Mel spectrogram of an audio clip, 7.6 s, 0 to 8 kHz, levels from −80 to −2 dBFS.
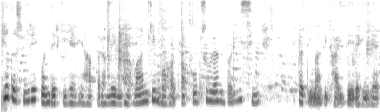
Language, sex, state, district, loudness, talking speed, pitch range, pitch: Hindi, female, Chhattisgarh, Kabirdham, -38 LUFS, 155 wpm, 160-230 Hz, 190 Hz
